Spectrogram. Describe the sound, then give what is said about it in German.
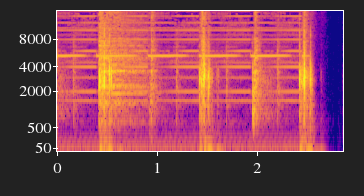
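An electronic gong in a shop, set off with a push button, chimes out a short farewell fanfare of bright, ringing tones, with several strong tonal strikes spaced about half a second apart, each decaying with a shimmering electronic ring. “senkt die Lautstärke des Kundenradios und löst mit Betätigung eines Druckknopfes die Verabschiedungsfanfare des elektronischen Gongs aus.”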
